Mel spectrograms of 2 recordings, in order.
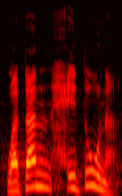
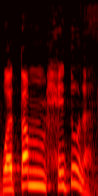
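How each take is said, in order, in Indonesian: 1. Bunyi n dibaca jelas sebelum h. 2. Bunyi n diganti dengan m.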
